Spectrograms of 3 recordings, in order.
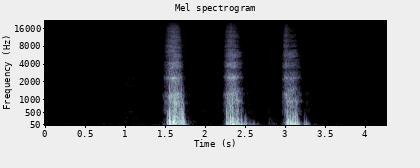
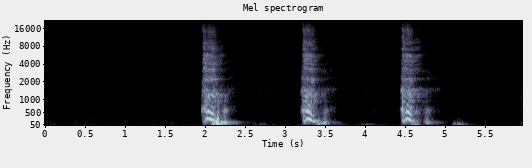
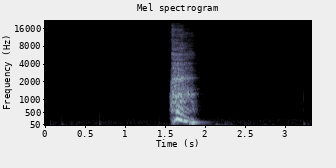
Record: {
  "exhalation_length": "4.3 s",
  "exhalation_amplitude": 32767,
  "exhalation_signal_mean_std_ratio": 0.29,
  "three_cough_length": "6.0 s",
  "three_cough_amplitude": 20154,
  "three_cough_signal_mean_std_ratio": 0.3,
  "cough_length": "3.3 s",
  "cough_amplitude": 10420,
  "cough_signal_mean_std_ratio": 0.26,
  "survey_phase": "beta (2021-08-13 to 2022-03-07)",
  "age": "45-64",
  "gender": "Male",
  "wearing_mask": "No",
  "symptom_none": true,
  "smoker_status": "Ex-smoker",
  "recruitment_source": "REACT",
  "submission_delay": "2 days",
  "covid_test_result": "Negative",
  "covid_test_method": "RT-qPCR",
  "influenza_a_test_result": "Negative",
  "influenza_b_test_result": "Negative"
}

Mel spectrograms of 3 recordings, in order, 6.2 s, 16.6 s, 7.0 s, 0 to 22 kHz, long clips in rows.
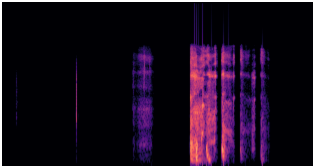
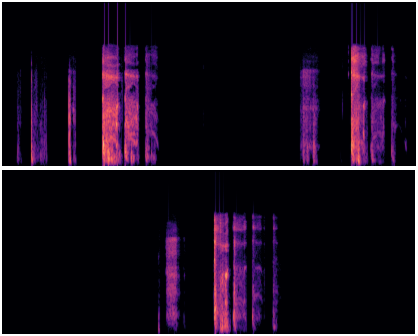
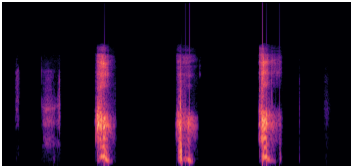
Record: {
  "cough_length": "6.2 s",
  "cough_amplitude": 32767,
  "cough_signal_mean_std_ratio": 0.23,
  "three_cough_length": "16.6 s",
  "three_cough_amplitude": 29706,
  "three_cough_signal_mean_std_ratio": 0.19,
  "exhalation_length": "7.0 s",
  "exhalation_amplitude": 28843,
  "exhalation_signal_mean_std_ratio": 0.23,
  "survey_phase": "beta (2021-08-13 to 2022-03-07)",
  "age": "45-64",
  "gender": "Female",
  "wearing_mask": "No",
  "symptom_none": true,
  "smoker_status": "Never smoked",
  "respiratory_condition_asthma": false,
  "respiratory_condition_other": false,
  "recruitment_source": "REACT",
  "submission_delay": "2 days",
  "covid_test_result": "Negative",
  "covid_test_method": "RT-qPCR",
  "influenza_a_test_result": "Negative",
  "influenza_b_test_result": "Negative"
}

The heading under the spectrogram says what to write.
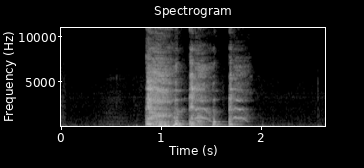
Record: {
  "cough_length": "2.6 s",
  "cough_amplitude": 2421,
  "cough_signal_mean_std_ratio": 0.42,
  "survey_phase": "alpha (2021-03-01 to 2021-08-12)",
  "age": "18-44",
  "gender": "Female",
  "wearing_mask": "No",
  "symptom_none": true,
  "smoker_status": "Never smoked",
  "respiratory_condition_asthma": false,
  "respiratory_condition_other": false,
  "recruitment_source": "REACT",
  "submission_delay": "1 day",
  "covid_test_result": "Negative",
  "covid_test_method": "RT-qPCR"
}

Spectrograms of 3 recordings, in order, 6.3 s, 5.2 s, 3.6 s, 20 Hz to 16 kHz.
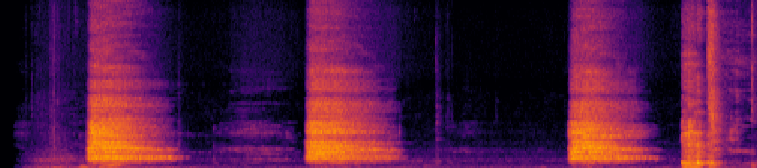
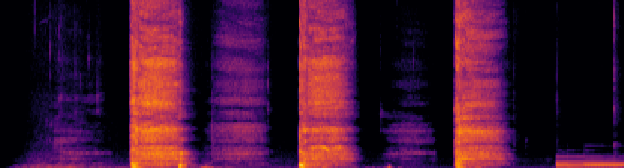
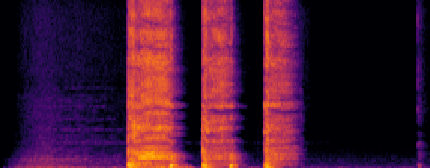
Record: {
  "exhalation_length": "6.3 s",
  "exhalation_amplitude": 32767,
  "exhalation_signal_mean_std_ratio": 0.49,
  "three_cough_length": "5.2 s",
  "three_cough_amplitude": 32767,
  "three_cough_signal_mean_std_ratio": 0.41,
  "cough_length": "3.6 s",
  "cough_amplitude": 32768,
  "cough_signal_mean_std_ratio": 0.39,
  "survey_phase": "alpha (2021-03-01 to 2021-08-12)",
  "age": "18-44",
  "gender": "Female",
  "wearing_mask": "No",
  "symptom_cough_any": true,
  "symptom_fatigue": true,
  "symptom_headache": true,
  "smoker_status": "Current smoker (1 to 10 cigarettes per day)",
  "respiratory_condition_asthma": false,
  "respiratory_condition_other": false,
  "recruitment_source": "Test and Trace",
  "submission_delay": "2 days",
  "covid_test_result": "Positive",
  "covid_test_method": "RT-qPCR",
  "covid_ct_value": 22.8,
  "covid_ct_gene": "ORF1ab gene",
  "covid_ct_mean": 24.5,
  "covid_viral_load": "9100 copies/ml",
  "covid_viral_load_category": "Minimal viral load (< 10K copies/ml)"
}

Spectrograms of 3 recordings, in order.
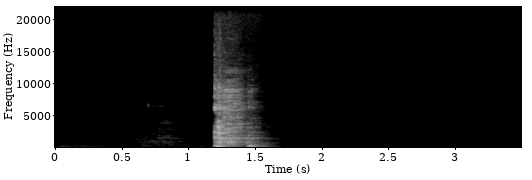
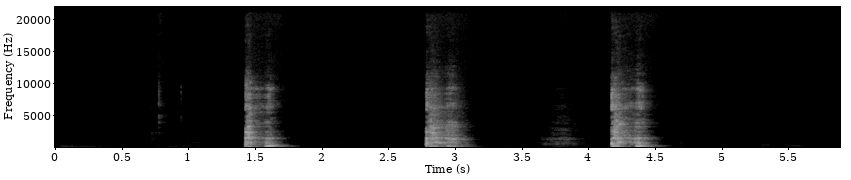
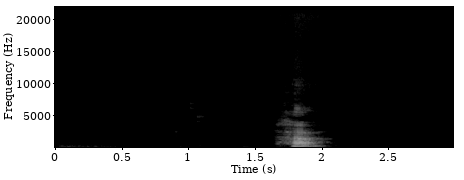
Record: {
  "cough_length": "3.5 s",
  "cough_amplitude": 5628,
  "cough_signal_mean_std_ratio": 0.21,
  "three_cough_length": "5.9 s",
  "three_cough_amplitude": 4096,
  "three_cough_signal_mean_std_ratio": 0.28,
  "exhalation_length": "3.0 s",
  "exhalation_amplitude": 1589,
  "exhalation_signal_mean_std_ratio": 0.2,
  "survey_phase": "beta (2021-08-13 to 2022-03-07)",
  "age": "45-64",
  "gender": "Male",
  "wearing_mask": "No",
  "symptom_cough_any": true,
  "symptom_sore_throat": true,
  "symptom_fatigue": true,
  "symptom_onset": "9 days",
  "smoker_status": "Ex-smoker",
  "respiratory_condition_asthma": false,
  "respiratory_condition_other": false,
  "recruitment_source": "REACT",
  "submission_delay": "1 day",
  "covid_test_result": "Negative",
  "covid_test_method": "RT-qPCR"
}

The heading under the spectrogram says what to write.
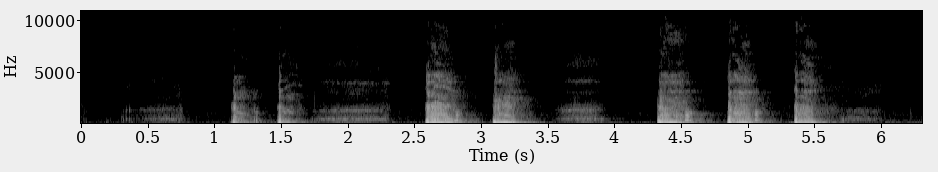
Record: {
  "three_cough_length": "6.3 s",
  "three_cough_amplitude": 3466,
  "three_cough_signal_mean_std_ratio": 0.37,
  "survey_phase": "alpha (2021-03-01 to 2021-08-12)",
  "age": "18-44",
  "gender": "Female",
  "wearing_mask": "No",
  "symptom_cough_any": true,
  "symptom_shortness_of_breath": true,
  "symptom_diarrhoea": true,
  "symptom_fatigue": true,
  "symptom_fever_high_temperature": true,
  "symptom_headache": true,
  "symptom_onset": "4 days",
  "smoker_status": "Never smoked",
  "respiratory_condition_asthma": true,
  "respiratory_condition_other": false,
  "recruitment_source": "Test and Trace",
  "submission_delay": "2 days",
  "covid_test_result": "Positive",
  "covid_test_method": "RT-qPCR"
}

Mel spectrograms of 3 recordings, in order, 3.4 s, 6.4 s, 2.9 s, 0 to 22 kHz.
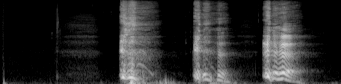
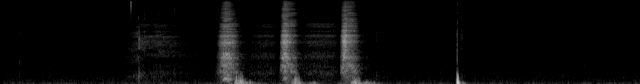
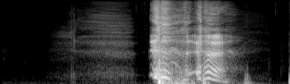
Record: {
  "three_cough_length": "3.4 s",
  "three_cough_amplitude": 14212,
  "three_cough_signal_mean_std_ratio": 0.36,
  "exhalation_length": "6.4 s",
  "exhalation_amplitude": 3149,
  "exhalation_signal_mean_std_ratio": 0.19,
  "cough_length": "2.9 s",
  "cough_amplitude": 32767,
  "cough_signal_mean_std_ratio": 0.35,
  "survey_phase": "beta (2021-08-13 to 2022-03-07)",
  "age": "45-64",
  "gender": "Male",
  "wearing_mask": "No",
  "symptom_none": true,
  "smoker_status": "Never smoked",
  "respiratory_condition_asthma": false,
  "respiratory_condition_other": false,
  "recruitment_source": "REACT",
  "submission_delay": "13 days",
  "covid_test_result": "Negative",
  "covid_test_method": "RT-qPCR",
  "influenza_a_test_result": "Negative",
  "influenza_b_test_result": "Negative"
}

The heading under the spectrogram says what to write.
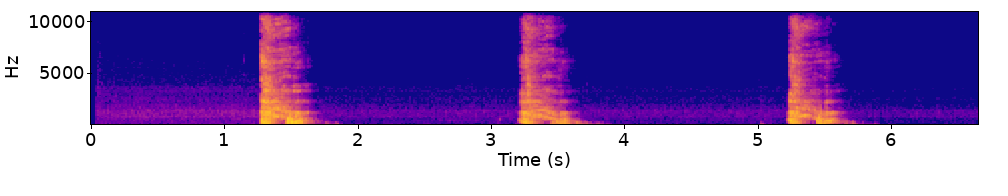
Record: {
  "three_cough_length": "6.7 s",
  "three_cough_amplitude": 27469,
  "three_cough_signal_mean_std_ratio": 0.27,
  "survey_phase": "beta (2021-08-13 to 2022-03-07)",
  "age": "45-64",
  "gender": "Male",
  "wearing_mask": "No",
  "symptom_none": true,
  "smoker_status": "Never smoked",
  "respiratory_condition_asthma": false,
  "respiratory_condition_other": false,
  "recruitment_source": "REACT",
  "submission_delay": "1 day",
  "covid_test_result": "Negative",
  "covid_test_method": "RT-qPCR",
  "influenza_a_test_result": "Negative",
  "influenza_b_test_result": "Negative"
}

